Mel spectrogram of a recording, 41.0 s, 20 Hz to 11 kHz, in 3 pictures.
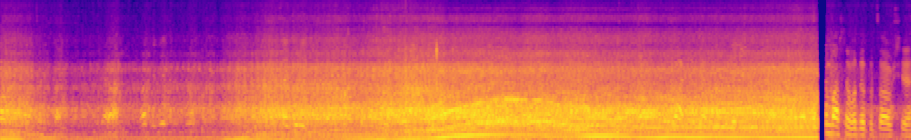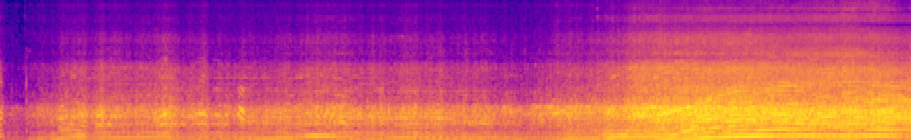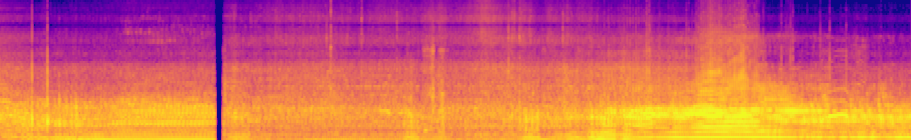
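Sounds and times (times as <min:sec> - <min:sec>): car engine revving: 0:00.0 - 0:12.3, 0:14.1 - 0:41.0
loud water splash: 0:30.7 - 0:39.9.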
